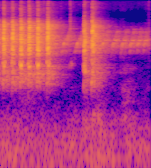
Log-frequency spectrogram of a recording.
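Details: Short run of six quick, harsh chirps from a Eurasian tree sparrow, followed by two more notes fading into a thin high buzz.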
